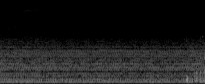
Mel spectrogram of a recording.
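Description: Faint steady electrical hum, a buzz of many fixed tones that does not change.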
